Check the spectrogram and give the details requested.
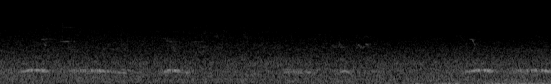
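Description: Soft, low dove coos repeat every second or so under a steady rushing of wind through trees.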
